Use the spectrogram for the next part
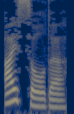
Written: isolda

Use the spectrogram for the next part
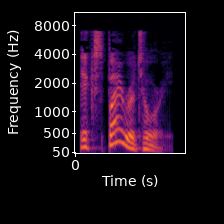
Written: expiratory

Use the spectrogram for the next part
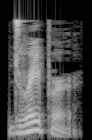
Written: draper

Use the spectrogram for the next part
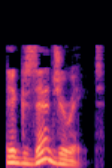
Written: exaggerate

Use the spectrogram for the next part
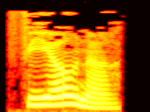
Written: Fionna

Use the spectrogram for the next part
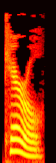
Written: caryl

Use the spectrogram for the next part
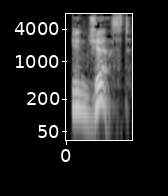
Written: ingest

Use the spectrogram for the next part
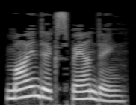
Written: mind-expanding

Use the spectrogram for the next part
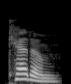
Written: Kedem

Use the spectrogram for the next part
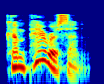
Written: comparison

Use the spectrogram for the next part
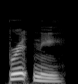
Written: britny

